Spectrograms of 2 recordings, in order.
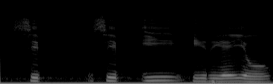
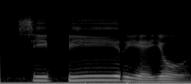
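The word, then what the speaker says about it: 십이일이에요: Nah, itu bacanya itu bukan sip i irieyo, bukan. Nah, itu nanti bacanya i-nya itu agak panjang, sipirieyo.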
